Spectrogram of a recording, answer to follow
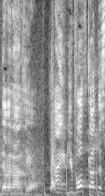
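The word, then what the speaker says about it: Devenanzio: Mm-hmm, that's how you pronounce it. DiVenzanio.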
